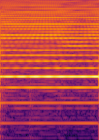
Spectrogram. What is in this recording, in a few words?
WAILING, DIRE LIKE; East West - Global Sounds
